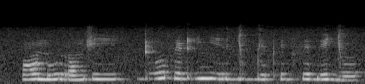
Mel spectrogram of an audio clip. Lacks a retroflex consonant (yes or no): no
